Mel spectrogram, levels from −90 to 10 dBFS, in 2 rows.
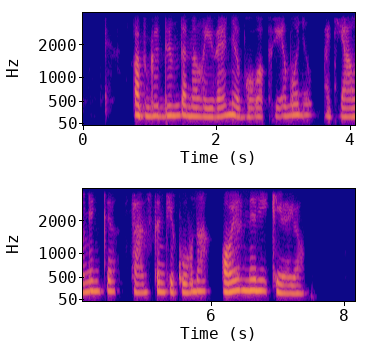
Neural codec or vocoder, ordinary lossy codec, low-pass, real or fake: codec, 16 kHz in and 24 kHz out, 1.1 kbps, FireRedTTS-2 codec; Opus, 32 kbps; 3.6 kHz; fake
